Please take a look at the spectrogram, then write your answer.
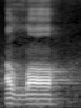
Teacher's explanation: kalimah Allah itu lafaznya hanyalah 2 harakat sahaja. Ya, iaitu mad asli, mad asli pada lafaz kalimah Allah, Allah.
